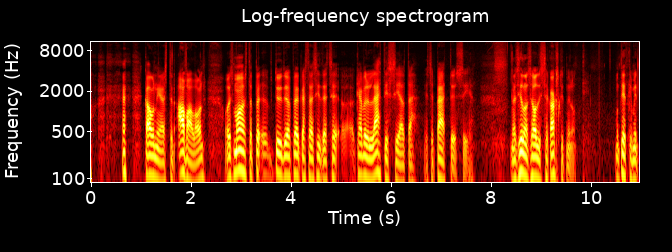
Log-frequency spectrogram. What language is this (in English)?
Finnish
